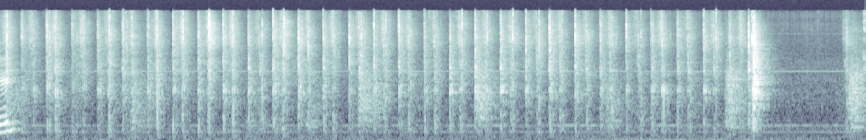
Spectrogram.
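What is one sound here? Playing cards are shuffled with quick, rapid riffling.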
